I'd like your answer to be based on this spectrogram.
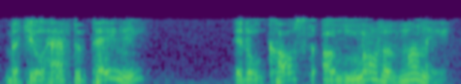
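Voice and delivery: lightly voiced cocky knight; bargaining knight. A narrator's reading.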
